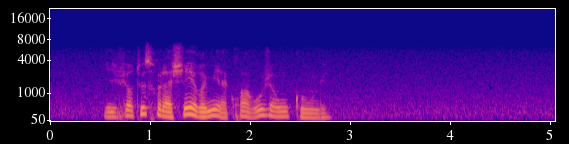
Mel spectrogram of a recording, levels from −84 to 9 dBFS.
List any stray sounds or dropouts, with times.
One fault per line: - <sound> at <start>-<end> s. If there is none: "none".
none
